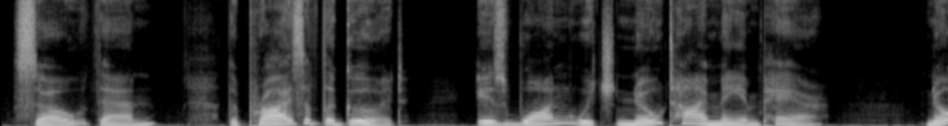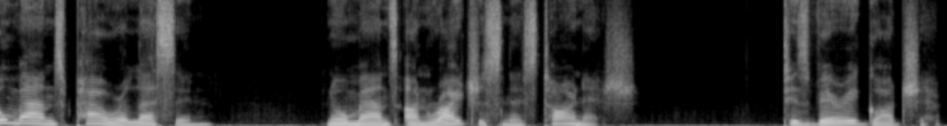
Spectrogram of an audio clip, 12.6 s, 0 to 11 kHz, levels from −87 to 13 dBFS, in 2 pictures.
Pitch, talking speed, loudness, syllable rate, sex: 225 Hz, 120 wpm, -17 LUFS, 3.9 syllables/s, female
